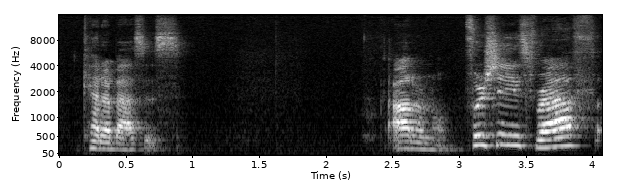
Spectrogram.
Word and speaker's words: katabasis: read in preparation for katabasis am I saying it correctly I saw someone online say that it's katabasis not katabasis I don't know for's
